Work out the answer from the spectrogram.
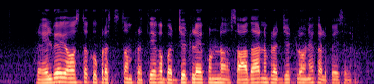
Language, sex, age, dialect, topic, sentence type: Telugu, male, 18-24, Utterandhra, banking, statement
